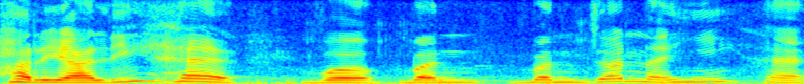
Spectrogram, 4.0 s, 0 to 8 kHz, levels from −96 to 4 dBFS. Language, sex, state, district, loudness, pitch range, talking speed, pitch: Hindi, female, Madhya Pradesh, Dhar, -18 LUFS, 220-265 Hz, 105 wpm, 230 Hz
